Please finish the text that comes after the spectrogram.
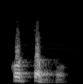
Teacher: অর্থাৎ ব এর সাথে জফলা আছে বটা দুইবার হবে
